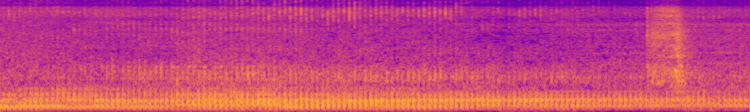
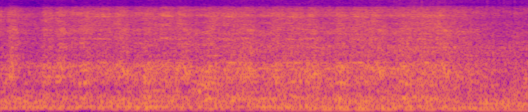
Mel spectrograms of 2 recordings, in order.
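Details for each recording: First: Yamaha Mio J that suddenly died while riding, after valve adjustment (intake/exhaust valve leakage), compression normal, started on electric starter: smooth catch into steady even idle with no misses or rattles; engine now runs normally. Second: Yamaha Mio J scooter that died while riding: the electric starter whirs but the engine never fires. The kickstarter feels very light instead of stiff, pointing to low compression as the cause of the no-start.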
